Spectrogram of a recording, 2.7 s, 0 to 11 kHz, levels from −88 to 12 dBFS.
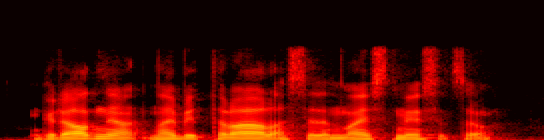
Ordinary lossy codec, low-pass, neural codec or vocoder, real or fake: none; 7.2 kHz; codec, 16 kHz, 6 kbps, DAC; fake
